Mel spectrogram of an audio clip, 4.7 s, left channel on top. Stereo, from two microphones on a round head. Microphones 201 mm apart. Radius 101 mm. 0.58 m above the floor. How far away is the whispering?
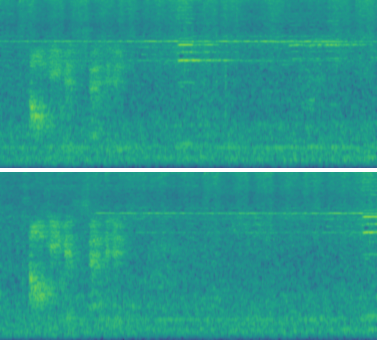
About 0.6 m.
